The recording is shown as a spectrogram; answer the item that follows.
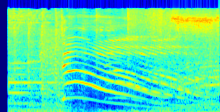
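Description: Show music with a steady pulsing bass beat and held tones, and a long pitched sound that starts about half a second in and glides steadily down in pitch.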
